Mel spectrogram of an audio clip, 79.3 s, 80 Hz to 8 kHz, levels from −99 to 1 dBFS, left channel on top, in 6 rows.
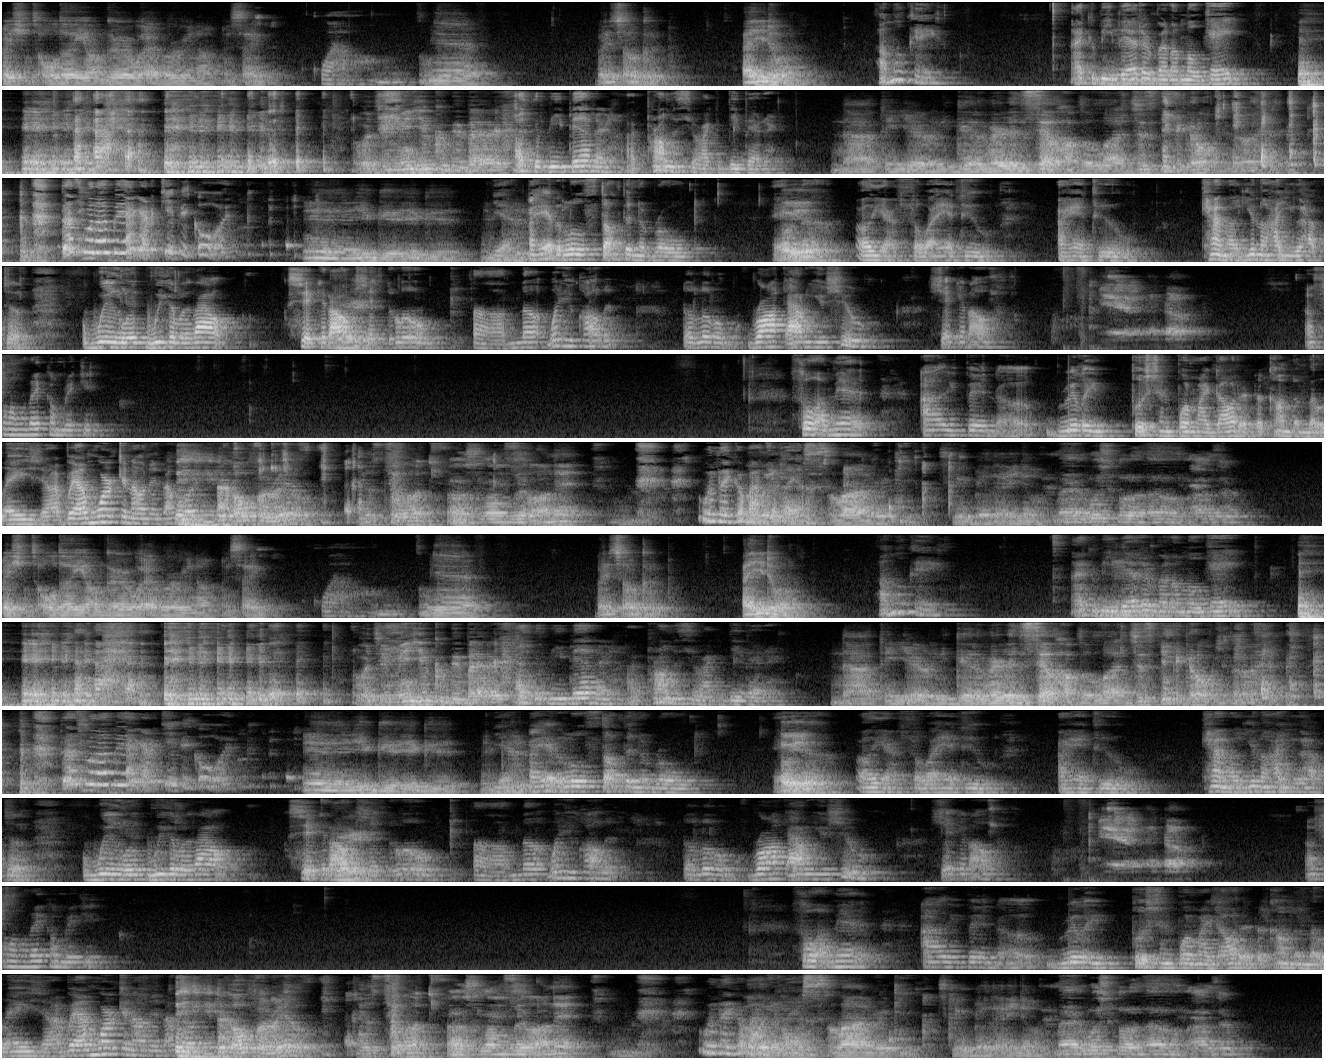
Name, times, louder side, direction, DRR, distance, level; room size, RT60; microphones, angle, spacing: voice 1, 0.0-2.6 3.7-4.7 5.9-6.5 7.4-7.9 10.9-11.4 13.0-13.1 13.4-14.5 14.8-15.8 16.7-18.4 20.6-20.8 21.5-25.8 29.4-30.9 31.2-31.7 34.2-34.7 43.0-43.3 50.6-51.5 67.8-69.2 69.6-70.3 71.3-71.8 72.2-72.5 73.5-75.2 75.6-76.5, right 1 dB, 85° right, 1 dB, 0.6 m, -26 dB
voice 2, 3.2-3.6 8.8-9.4 10.7-12.4 13.9-14.7 15.7-16.0 17.0-17.3 18.3-20.9 24.8-24.9 25.8-26.4 26.7-28.7 31.3-33.3 34.2-34.6 35.0-36.3 37.0-37.8 38.4-40.2 40.5-41.9 42.5-44.0 44.4-45.8 46.5-48.3 49.0-49.6 52.7-53.8 60.8-61.5 62.1-63.9 64.2-68.5 69.5-69.7 72.4-74.2, left 4 dB, 90° left, 8 dB, 0.3 m, -26 dB
voice 3, 70.5-71.6 72.0-72.1 76.5-78.4, right 2 dB, 30° right, 0 dB, 0.4 m, -29 dB
2.3 x 2.2 x 2.7 m, 0.63 s
head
